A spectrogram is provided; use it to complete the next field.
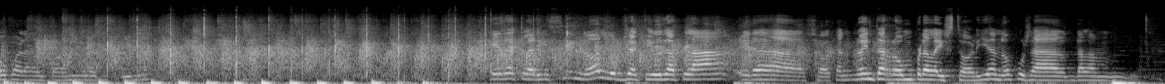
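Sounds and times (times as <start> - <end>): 
speech: 0.0 - 0.7, 4.9 - 11.3
rhythmic audience clapping: 0.0 - 9.6.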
